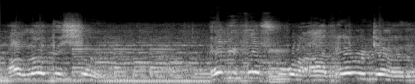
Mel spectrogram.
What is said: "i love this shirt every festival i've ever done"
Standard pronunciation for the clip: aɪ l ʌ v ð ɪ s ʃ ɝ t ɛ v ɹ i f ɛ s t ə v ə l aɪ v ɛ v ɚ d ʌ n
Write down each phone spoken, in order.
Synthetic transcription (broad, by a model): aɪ l ʌ v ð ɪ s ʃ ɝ ɛ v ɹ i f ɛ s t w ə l aɪ v ɛ v ɚ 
